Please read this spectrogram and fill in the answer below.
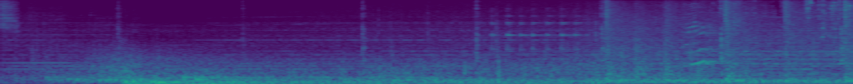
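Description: Dark trailer music that swells in with a heavy, deep low end about a second in, with a few sharp, thin clicks spaced through it.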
